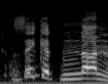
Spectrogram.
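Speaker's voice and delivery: awful, very bad put-on German accent. Reviewing a small city car for viewers, very bad German accent. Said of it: "you got my very worst German accent there".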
